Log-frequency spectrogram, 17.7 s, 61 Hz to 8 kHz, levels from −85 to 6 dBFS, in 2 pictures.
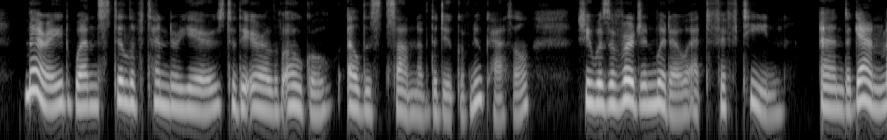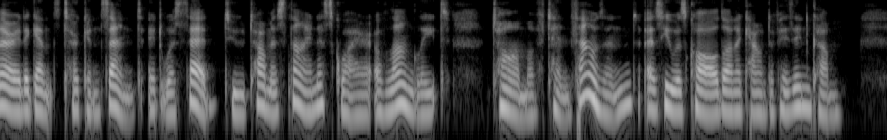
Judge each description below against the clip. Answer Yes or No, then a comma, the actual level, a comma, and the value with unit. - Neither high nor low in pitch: Yes, medium, 175 Hz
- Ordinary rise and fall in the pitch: Yes, average, 4.3 semitones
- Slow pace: No, average, 180 wpm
